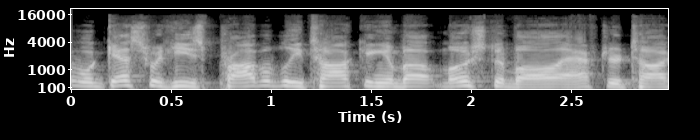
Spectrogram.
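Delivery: ordinary talk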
